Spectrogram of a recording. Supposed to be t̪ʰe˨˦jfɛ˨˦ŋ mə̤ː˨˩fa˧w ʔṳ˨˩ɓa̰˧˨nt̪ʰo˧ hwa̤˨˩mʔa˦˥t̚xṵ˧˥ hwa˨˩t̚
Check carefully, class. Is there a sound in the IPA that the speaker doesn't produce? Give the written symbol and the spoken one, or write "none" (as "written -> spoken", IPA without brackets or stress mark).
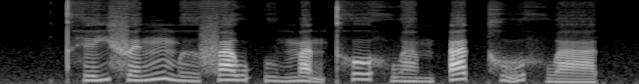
ɓ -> m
